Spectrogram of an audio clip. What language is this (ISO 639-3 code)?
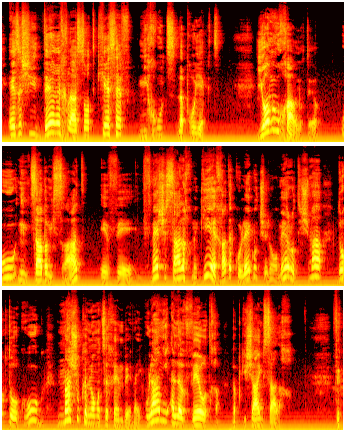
heb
